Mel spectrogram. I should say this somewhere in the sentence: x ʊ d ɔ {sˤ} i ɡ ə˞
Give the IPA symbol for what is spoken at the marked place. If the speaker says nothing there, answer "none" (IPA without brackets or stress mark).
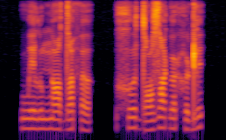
zˤ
